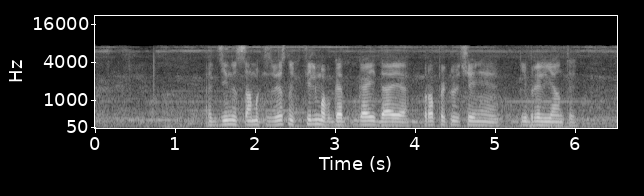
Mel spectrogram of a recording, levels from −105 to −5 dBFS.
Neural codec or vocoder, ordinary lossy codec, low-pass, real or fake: none; MP3, 48 kbps; 7.2 kHz; real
